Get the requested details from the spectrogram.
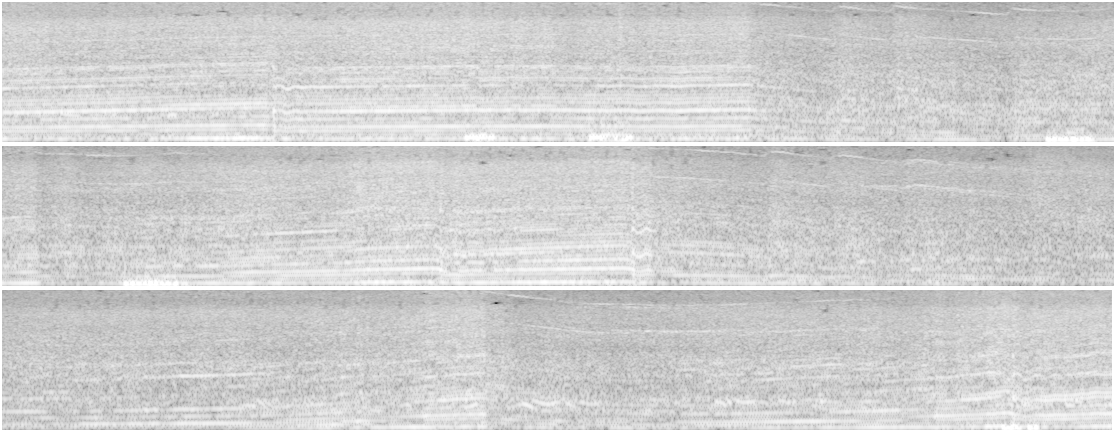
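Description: A racing car engine screams at high revs, rising and falling in pitch with each gear change.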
